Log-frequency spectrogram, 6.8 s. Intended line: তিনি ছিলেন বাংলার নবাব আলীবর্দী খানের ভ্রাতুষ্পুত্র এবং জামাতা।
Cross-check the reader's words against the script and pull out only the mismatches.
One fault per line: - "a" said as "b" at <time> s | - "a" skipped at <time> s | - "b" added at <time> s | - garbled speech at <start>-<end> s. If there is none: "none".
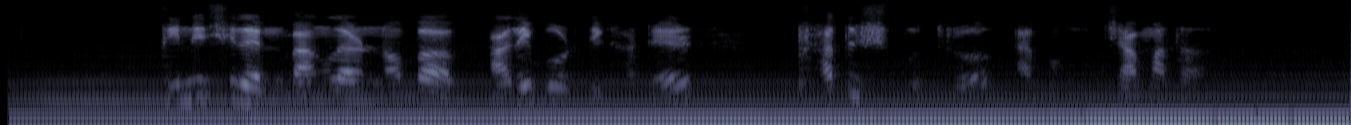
none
